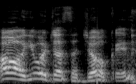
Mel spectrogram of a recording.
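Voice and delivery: put-on German accent. Retelling what a man said after a joke about Germany, thick German accent. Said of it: "he's got a real thick German accent".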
